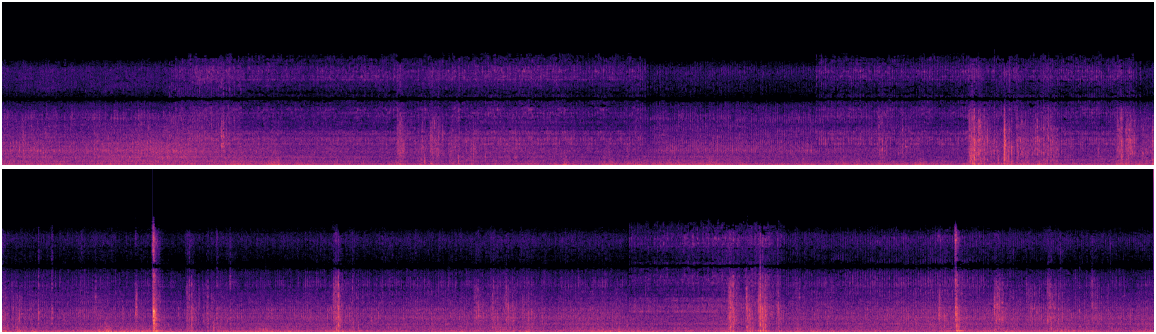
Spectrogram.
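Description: Steady rumbling noise of riding a bicycle on a trail, with tyres rolling and air rushing past. A few sharp clicks or rattles come through, the plainest about halfway in.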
